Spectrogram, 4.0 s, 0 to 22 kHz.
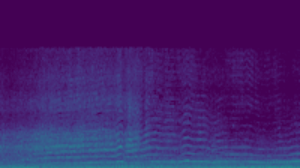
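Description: Hubsan X4 H107D+ micro quadcopter's four small brushed motors and propellers spinning up into a high whine as it lifts off, the pitch rising through the first second or so and then wavering up and down as it hovers and moves.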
